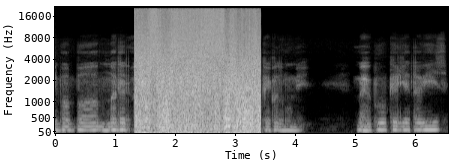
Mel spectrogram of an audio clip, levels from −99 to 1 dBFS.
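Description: Samples built from the wrong bytes take over from 1.32 to 3.43 s. In that stretch the bytes of each sample are assembled wrongly, so the rapidly varying low-order bits become the dominant part of every value. The audio turns into loud, harsh broadband noise.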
